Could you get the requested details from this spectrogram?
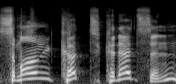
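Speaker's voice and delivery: Swedish-accented pronunciation. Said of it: "he went from Southern to Swedish".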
